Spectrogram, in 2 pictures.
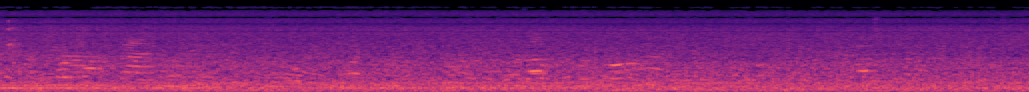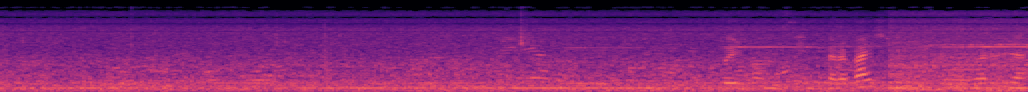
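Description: A stopped train hums steadily close by.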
